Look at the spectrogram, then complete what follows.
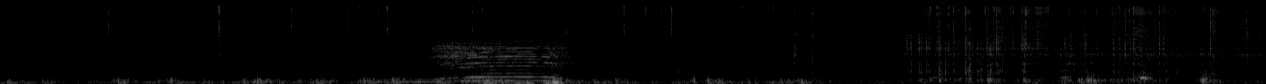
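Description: A cow moos once, about four seconds in, a single call lasting just over a second. From about nine seconds a steady hiss with crackles rises: chicken pieces grilling over charcoal.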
